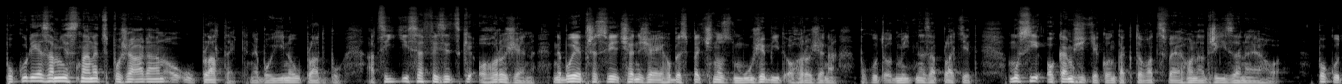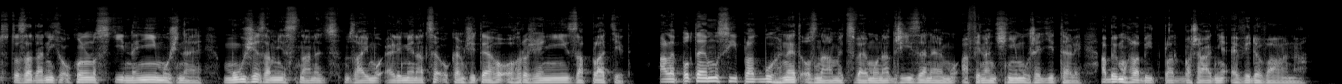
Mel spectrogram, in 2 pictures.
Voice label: Czech M Educational; voice over

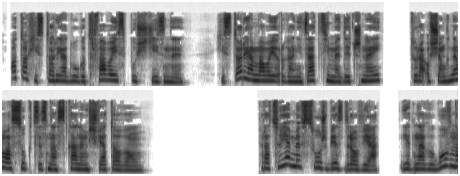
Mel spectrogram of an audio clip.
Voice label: Polish F Narrational

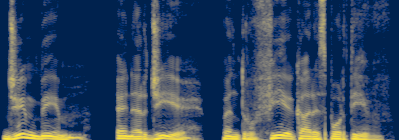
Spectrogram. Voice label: Romanian M Explainer

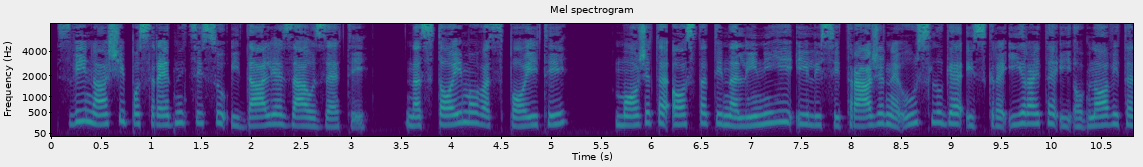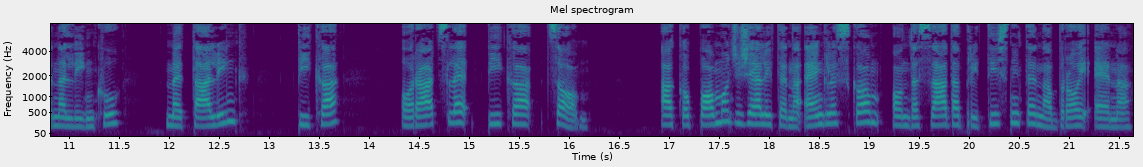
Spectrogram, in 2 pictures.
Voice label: Croatian F IVR

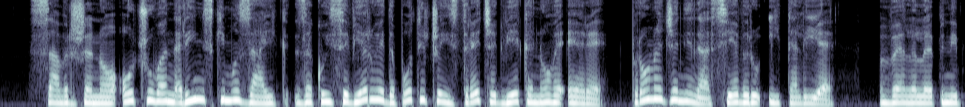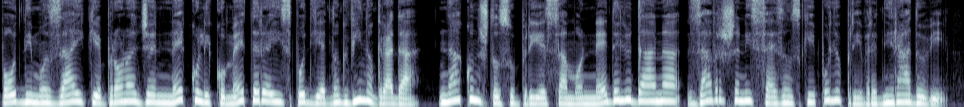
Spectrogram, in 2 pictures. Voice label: Bosnian F Documentary; voice over

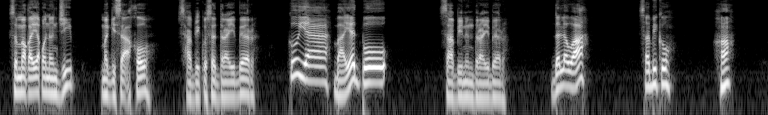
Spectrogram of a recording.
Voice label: Tagalog M Narration; filipino

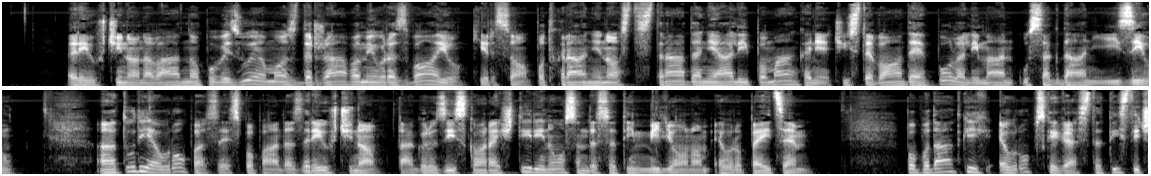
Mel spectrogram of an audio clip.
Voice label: Slovenian m Narration

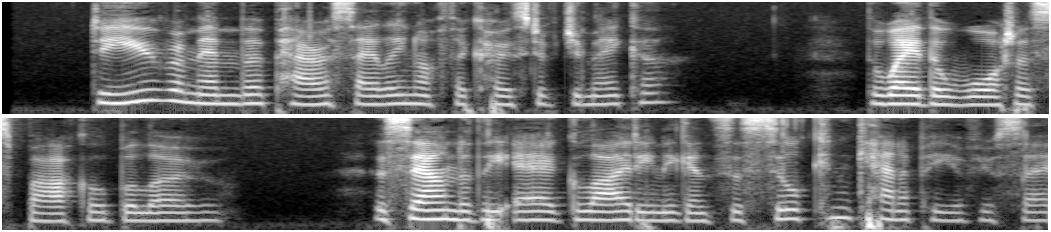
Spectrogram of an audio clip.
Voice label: English Aus F Commercial; accent of australia

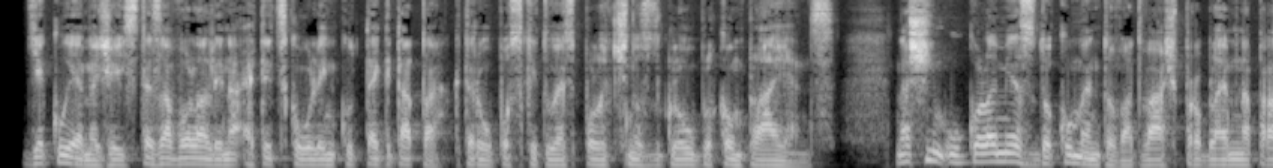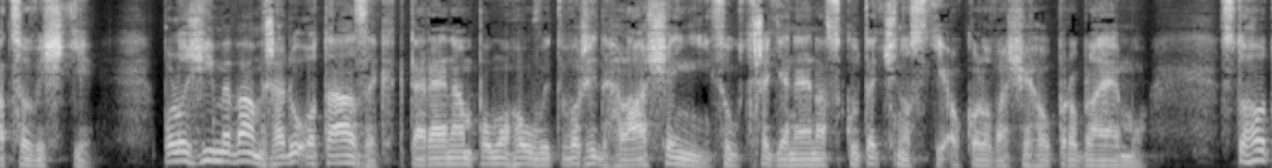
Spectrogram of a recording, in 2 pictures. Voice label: Czech M corporate; voice over

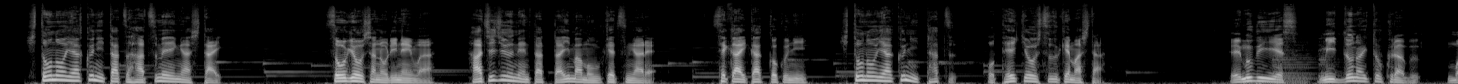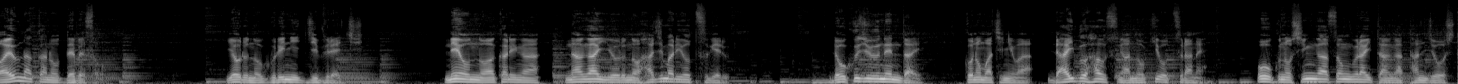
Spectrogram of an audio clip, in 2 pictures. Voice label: Japanese M Documentary

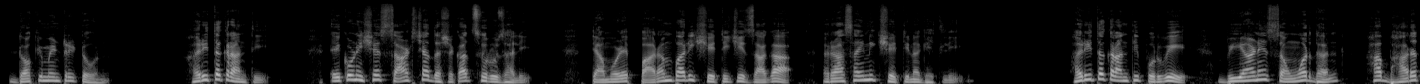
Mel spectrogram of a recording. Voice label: Marathi M Corporate

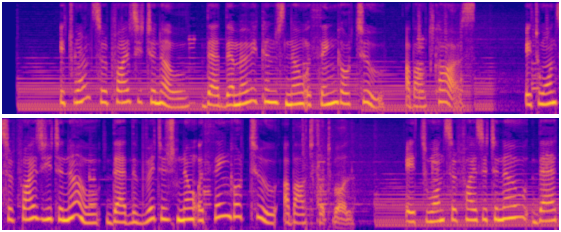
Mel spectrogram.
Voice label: Arabic Eng F Commercial; voice over

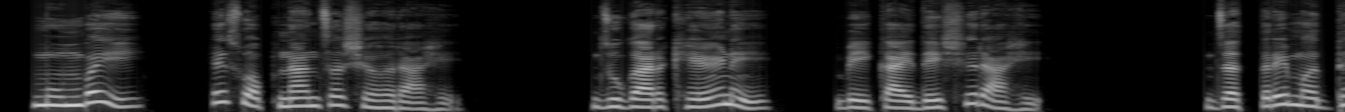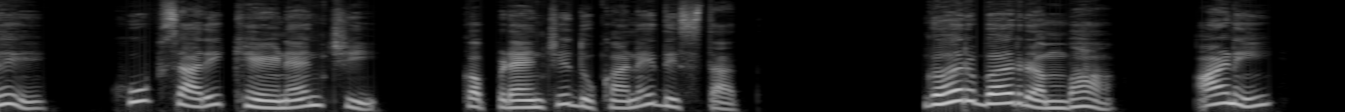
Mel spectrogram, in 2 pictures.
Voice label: Marathi F

